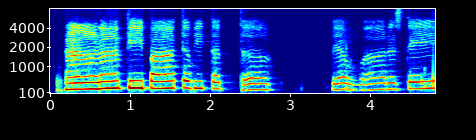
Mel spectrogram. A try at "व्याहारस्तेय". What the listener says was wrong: गड़बड़ हो गई, व्यवहारस्थ नहीं है, वही व्यवहार नहीं लिखा, व्याहारस्ते।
